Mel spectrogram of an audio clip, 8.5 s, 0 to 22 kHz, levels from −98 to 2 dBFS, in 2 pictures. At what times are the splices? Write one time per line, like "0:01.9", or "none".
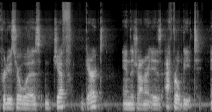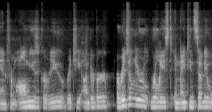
0:06.5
